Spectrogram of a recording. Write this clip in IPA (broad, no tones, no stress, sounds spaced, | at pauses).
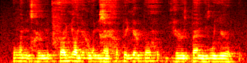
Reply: β ə n ɡʱ ə ɭ n ɪ p f œ ʎ ʌ j i ɭ w ɵ n ɣ ɛ ɦ ə p ɪ ʎ i ɭ p ɵ ɦ ɵ p bʱ i ɭ j ɪ p ɛ n j u lʲ ɵ p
